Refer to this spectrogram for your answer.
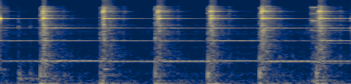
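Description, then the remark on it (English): Jingle bells shaken in a steady rhythm, six bright jangling bursts about a quarter second apart, with a faint metallic ring hanging between them. Fairly loud, no voices. “Oh, that sounds like jingle bells.”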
